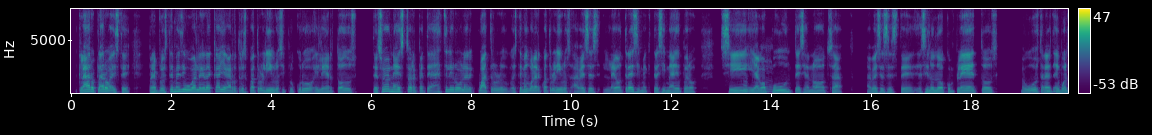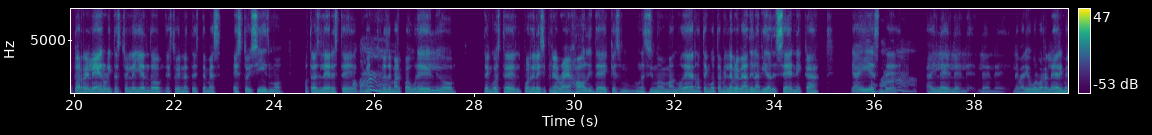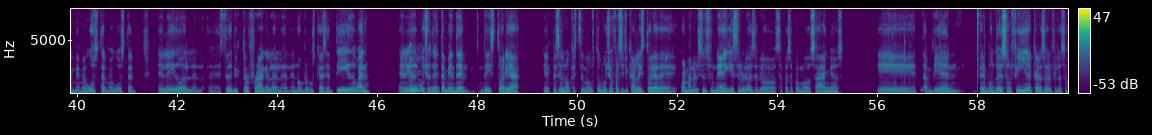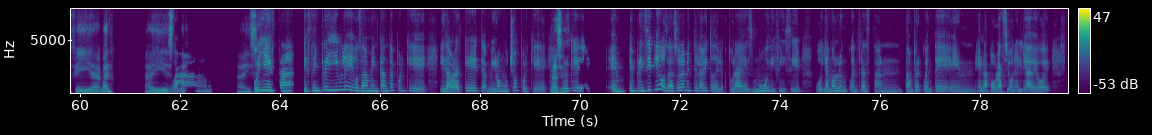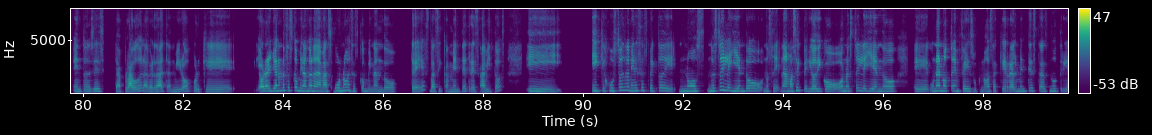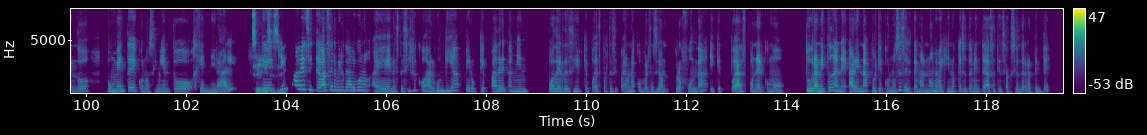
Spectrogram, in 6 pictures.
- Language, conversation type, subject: Spanish, podcast, ¿Qué hábito pequeño te ayudó a cambiar para bien?
- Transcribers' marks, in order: other background noise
